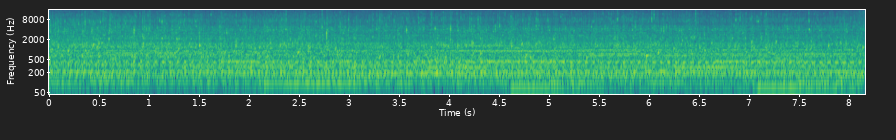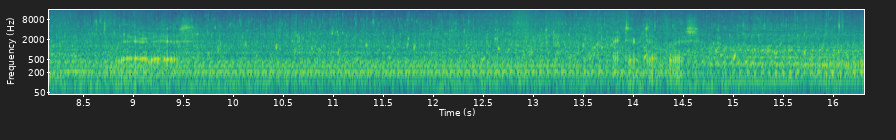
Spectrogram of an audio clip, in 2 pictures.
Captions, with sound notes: (water sloshing) (somber synth music) There it is. Right there at that bush.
